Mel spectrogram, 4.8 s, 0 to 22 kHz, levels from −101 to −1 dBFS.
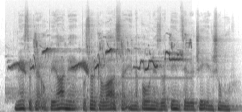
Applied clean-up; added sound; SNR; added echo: none; Bird; 5 dB; none.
